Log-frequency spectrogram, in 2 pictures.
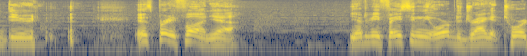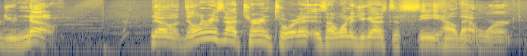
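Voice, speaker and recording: A man streaming gameplay live, excitedly commenting, laughing often and talking to his viewers. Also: on the high side, moderate pace, pauses often, faint music behind. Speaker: game streamer.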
